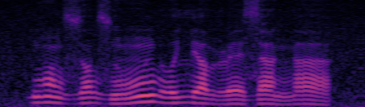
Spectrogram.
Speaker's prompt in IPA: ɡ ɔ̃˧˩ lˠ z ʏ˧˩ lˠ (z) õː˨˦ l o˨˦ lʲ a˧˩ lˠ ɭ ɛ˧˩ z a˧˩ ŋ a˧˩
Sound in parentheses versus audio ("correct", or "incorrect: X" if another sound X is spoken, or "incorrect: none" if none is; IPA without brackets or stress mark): correct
